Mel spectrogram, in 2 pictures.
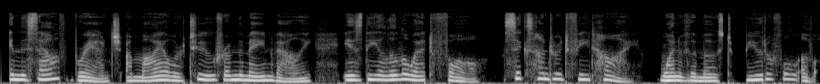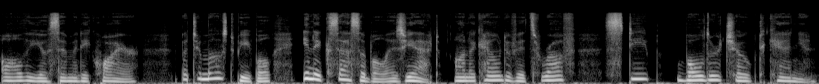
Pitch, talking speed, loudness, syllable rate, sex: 180 Hz, 170 wpm, -18 LUFS, 4.6 syllables/s, female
